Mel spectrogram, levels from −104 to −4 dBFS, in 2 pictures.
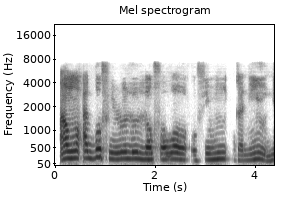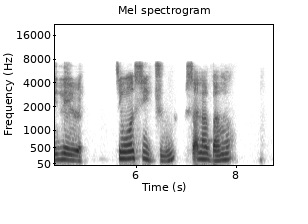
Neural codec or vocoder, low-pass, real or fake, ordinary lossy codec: codec, 44.1 kHz, 2.6 kbps, DAC; 7.2 kHz; fake; none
